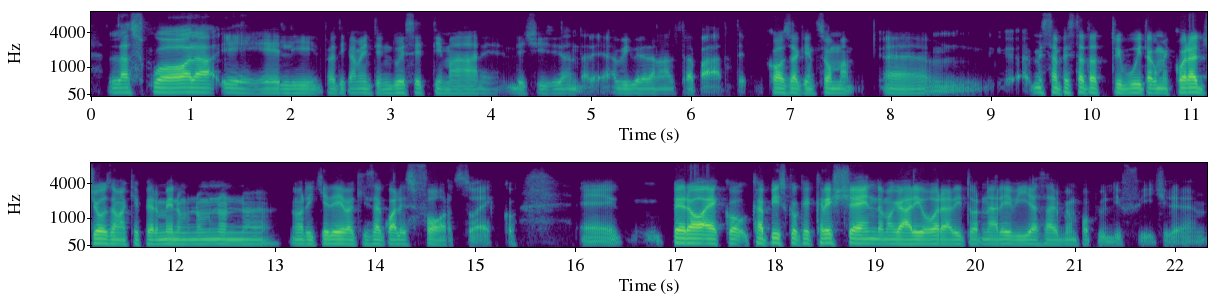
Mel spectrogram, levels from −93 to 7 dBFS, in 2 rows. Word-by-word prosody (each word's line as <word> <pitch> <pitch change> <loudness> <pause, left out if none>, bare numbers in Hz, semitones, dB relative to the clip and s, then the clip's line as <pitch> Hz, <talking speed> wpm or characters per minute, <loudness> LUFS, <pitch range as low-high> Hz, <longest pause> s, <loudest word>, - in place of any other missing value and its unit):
la 110 +1 -1
scuola 115 +1 +4
e 100 -2 -7
lì 95 0 -9
praticamente 100 0 -9
in 95 +1 -10
2 100 +1 -3
settimane 95 -2 -9
decisi 95 0 -14
di - - -8
andare 100 0 -13
a - - -16
vivere 100 0 -8
da 100 - -7
un'altra 100 0 -11
parte. - - -8 0.2
Cosa 105 -1 0
che, 100 - -10
insomma, 100 +1 -5 0.3
ehm, 95 0 -11 0.5
mi - - -5
è - - -7
sempre - - -3
stata - - 0
attribuita 110 0 -2
come 105 0 -3
coraggiosa, 115 -1 +5
ma 100 -1 -1
che 105 - -8
per 100 +4 -1
me 105 +1 0
non 100 0 -4
non 105 +1 -5
non 105 0 -6
non 105 0 -5
richiedeva 105 0 +2
chissà 100 +3 -4
quale 100 0 0
sforzo, - - -5
ecco. - - -11 0.6
Ehm, - - -7 0.5
però 120 -1 +9
ecco, 110 -3 +3
capisco 125 -3 +1
che 115 -2 -2
crescendo 115 -2 +4
magari 105 0 +4
ora 105 0 +3
ritornare 105 +1 -2
via 100 0 -2
sarebbe 100 +1 -6
un 100 - -11
po' - - -8
più - - -15
difficile. - - -15
105 Hz, 150 wpm, -23 LUFS, 100-110 Hz, 0.6 s, però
